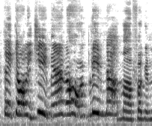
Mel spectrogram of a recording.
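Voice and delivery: very high, loud, hammed-up wail; mock panic. Mocking how a stabbed man would react, high hammed-up panic. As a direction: squeal like a sham helpless victim.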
